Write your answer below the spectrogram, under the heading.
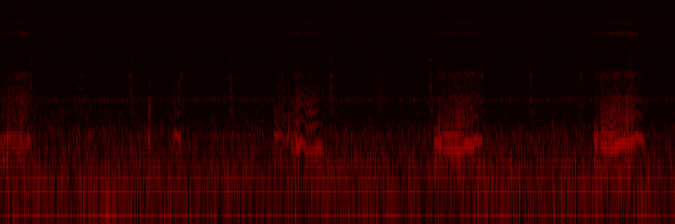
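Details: Cat snores in its sleep indoors, giving soft breathy rasps that grow into three wavering, nasal droning tones about three seconds apart, each around a second long, over a low constant hum.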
